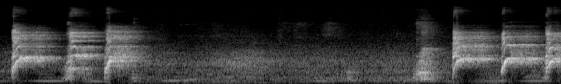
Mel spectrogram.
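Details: Puppies yapping loudly in a cluster of three quick high barks, a pause with faint background murmur, then three or four more rapid shrill barks at the end.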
